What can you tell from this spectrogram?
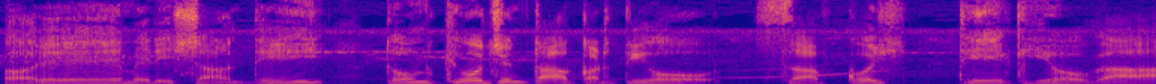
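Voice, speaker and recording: This is a cartoonish character voice. It speaks at a very slow pace. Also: man, medium pitch for a man. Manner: warm, confident.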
